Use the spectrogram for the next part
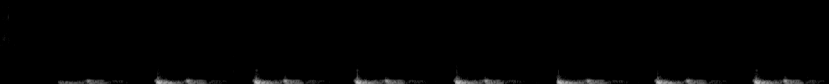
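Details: Steady, regular real heartbeat at about 61 beats a minute, each beat a soft paired lub-dub thump, heard by stethoscope in an ASMR check-up after slow breathing; pulse judged normal.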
